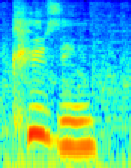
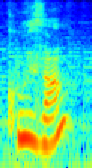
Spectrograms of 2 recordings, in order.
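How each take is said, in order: First: It is pronounced with English sounds. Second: It is pronounced with French sounds. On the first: "You usually say cousin" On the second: "in French we say cousin"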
